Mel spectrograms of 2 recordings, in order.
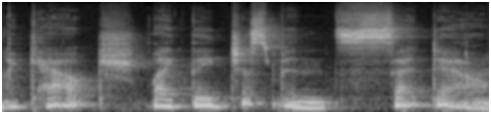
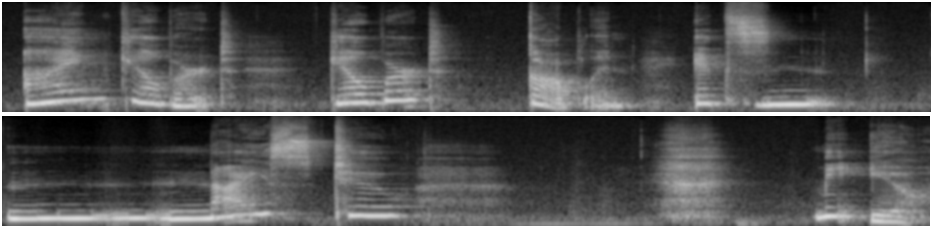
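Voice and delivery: slow, higher, stuttering goblin voice; shy stammering goblin; 7 semitones higher, 3 dB louder, slower than usual. Acted. Gilbert the goblin shyly introducing himself, stammering.

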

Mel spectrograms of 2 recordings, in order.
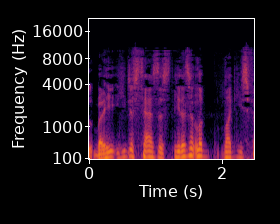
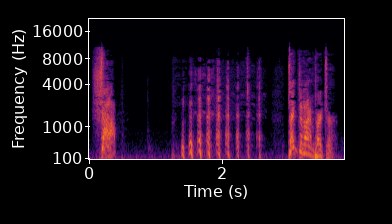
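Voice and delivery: bossy woman voice; 9 semitones higher than usual. Acted. Acting the fiancée.

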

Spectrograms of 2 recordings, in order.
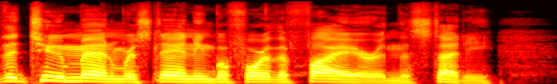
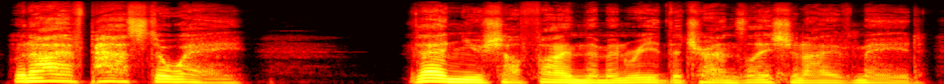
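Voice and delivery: hushed, softer voice; whispered; 2 semitones lower, 5 dB quieter than usual. A narrator's reading. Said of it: "he whispered".

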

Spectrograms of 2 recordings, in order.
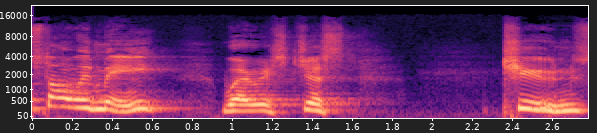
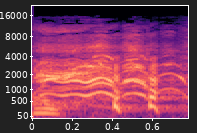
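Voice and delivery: high burst of laughter. Real, not acted. Laughing at the idea.

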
